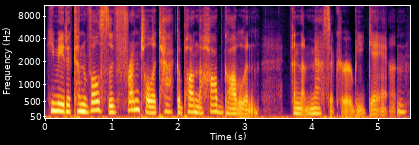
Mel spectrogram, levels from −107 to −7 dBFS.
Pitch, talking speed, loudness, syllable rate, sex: 180 Hz, 130 wpm, -17 LUFS, 5.0 syllables/s, female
